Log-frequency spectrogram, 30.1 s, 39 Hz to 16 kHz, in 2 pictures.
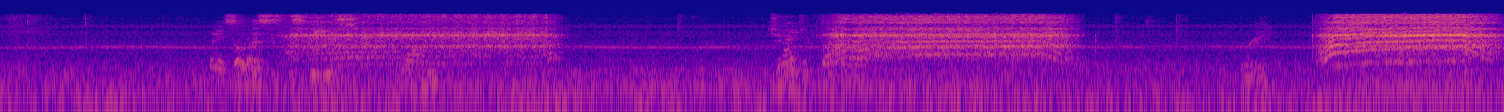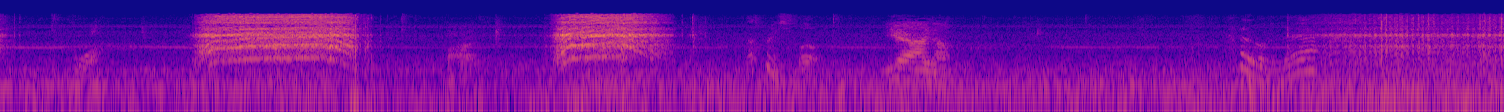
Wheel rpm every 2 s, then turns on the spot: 0, 30, 50, 0, 80, 20, 50, 60, 70, 50, 50, 0, 0, 0, 30.
28-30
